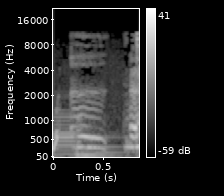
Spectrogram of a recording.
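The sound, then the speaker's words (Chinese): A hungry stomach growl from a character who has not eaten all night, apparently imitated by a voice: a low, buzzy, tonal rumble lasting under a second, dipping briefly before rising again into a second gurgle. “嗯，是我肚子叫的声音啦。”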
